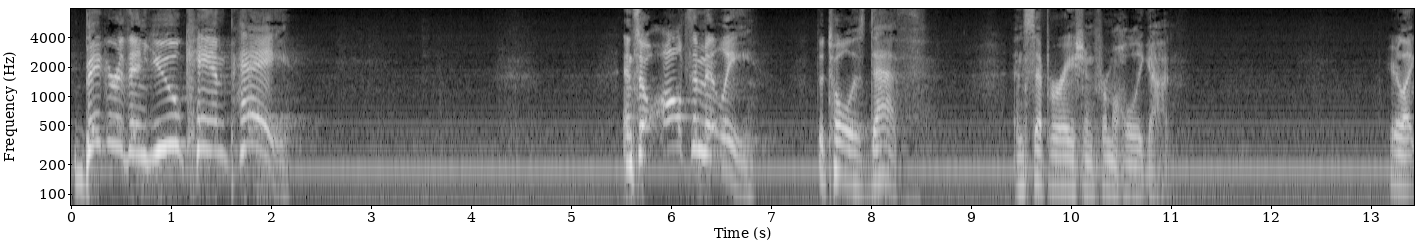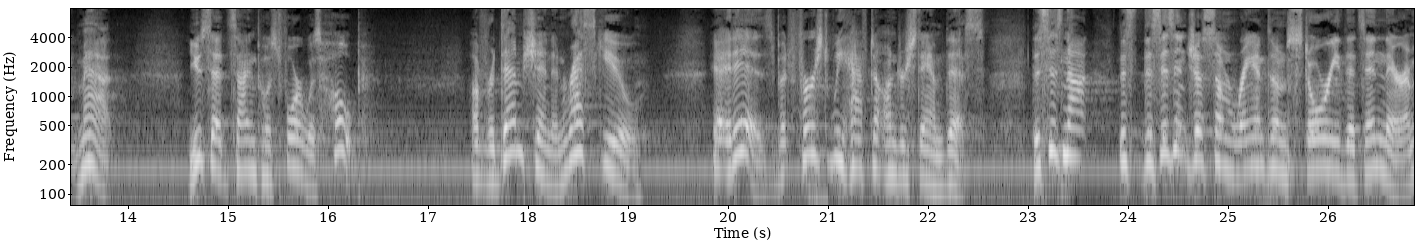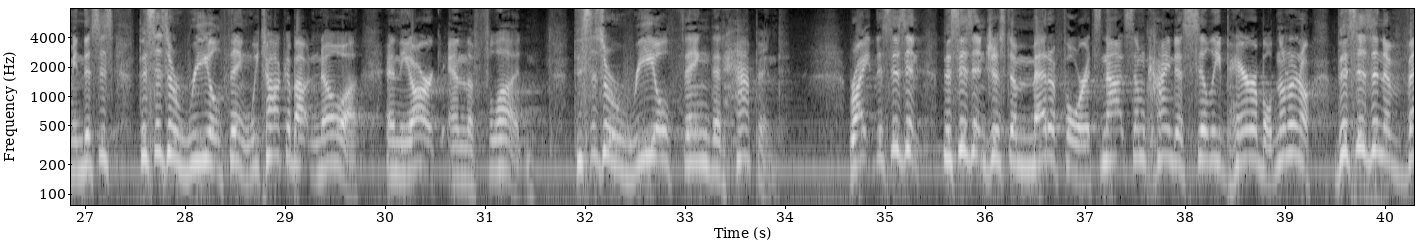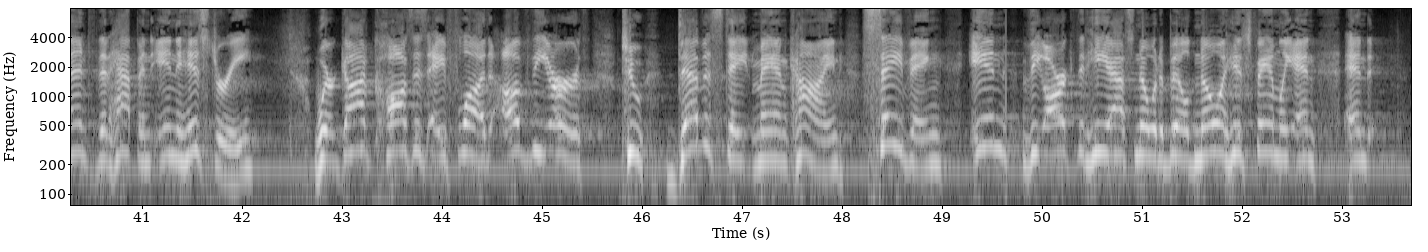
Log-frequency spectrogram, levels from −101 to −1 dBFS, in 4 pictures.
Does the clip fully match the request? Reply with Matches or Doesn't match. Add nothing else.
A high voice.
Matches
